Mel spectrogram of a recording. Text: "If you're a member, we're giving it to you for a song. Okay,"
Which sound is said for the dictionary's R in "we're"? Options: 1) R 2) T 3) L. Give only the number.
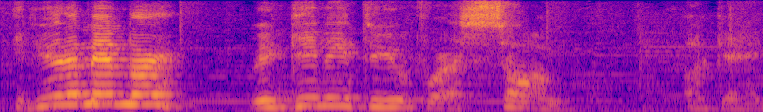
3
